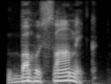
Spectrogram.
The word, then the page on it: बहुस्वामिक: Hindi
